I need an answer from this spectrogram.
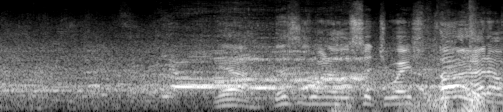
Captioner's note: Rusev yelling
